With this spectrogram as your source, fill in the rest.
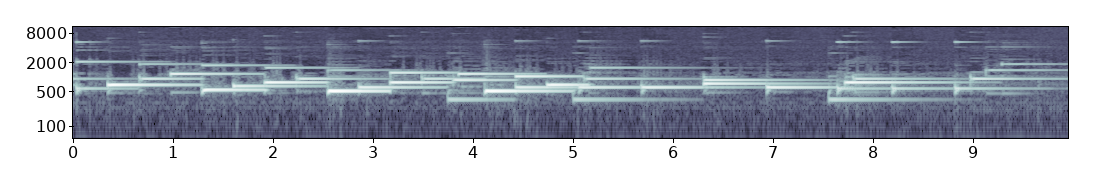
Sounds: music

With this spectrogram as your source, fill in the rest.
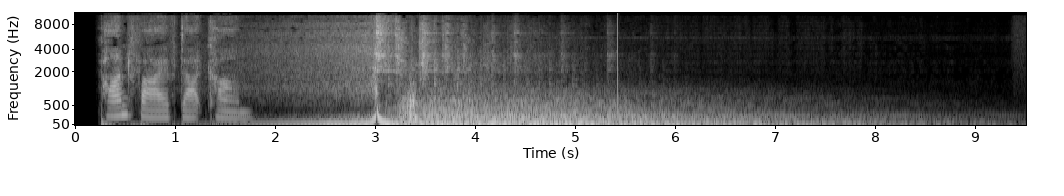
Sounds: sound effect

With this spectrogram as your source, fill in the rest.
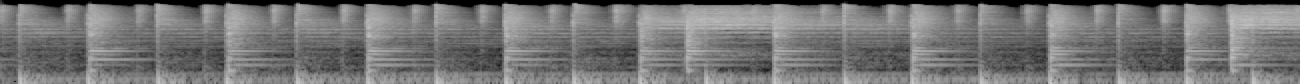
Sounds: playing bass drum

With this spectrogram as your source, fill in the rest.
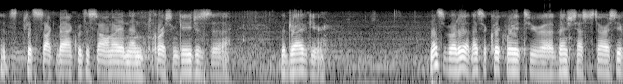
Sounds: speech, engine

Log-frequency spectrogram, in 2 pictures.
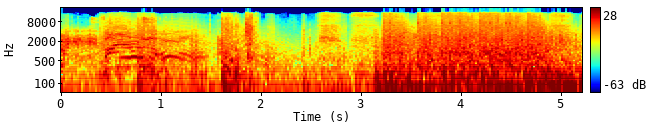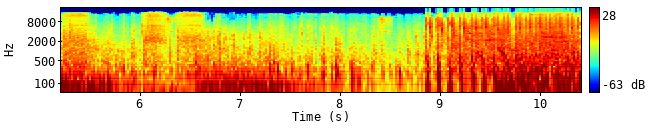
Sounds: speech

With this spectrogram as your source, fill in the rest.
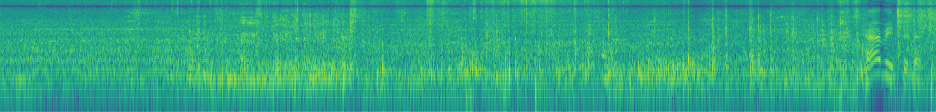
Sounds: speech

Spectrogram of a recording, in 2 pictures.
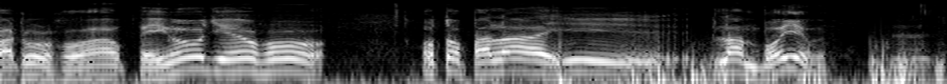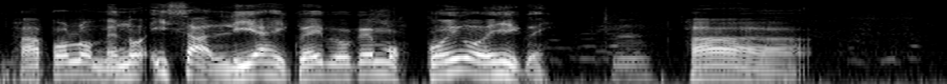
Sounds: outside, rural or natural, speech

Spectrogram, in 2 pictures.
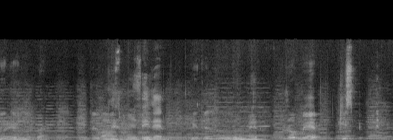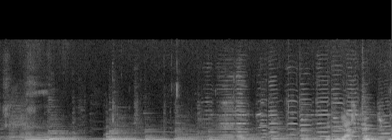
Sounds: flamenco, string section, fiddle

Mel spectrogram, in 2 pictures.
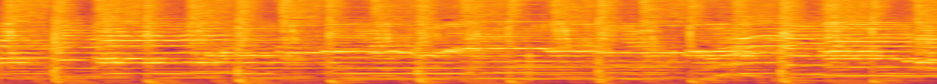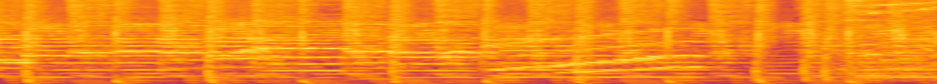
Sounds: music

